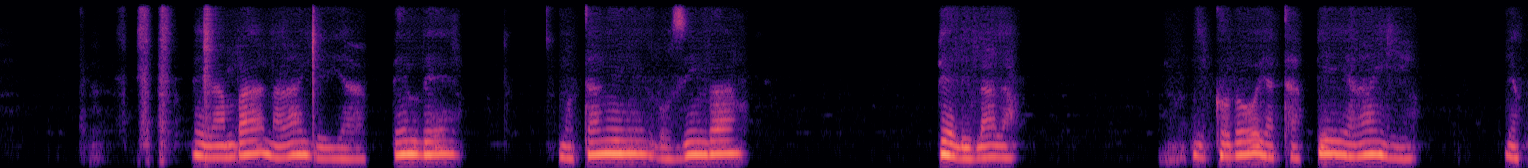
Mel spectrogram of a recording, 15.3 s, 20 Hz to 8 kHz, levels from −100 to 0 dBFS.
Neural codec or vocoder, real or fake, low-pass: codec, 16 kHz in and 24 kHz out, 1 kbps, XY-Tokenizer; fake; 7.2 kHz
